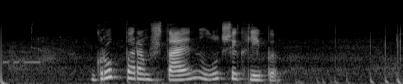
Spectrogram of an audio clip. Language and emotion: Russian, positive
